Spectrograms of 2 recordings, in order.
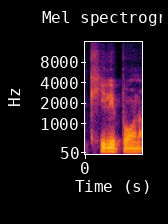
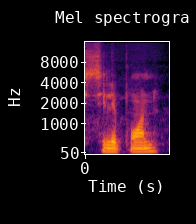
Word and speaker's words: Celeborn: Also be beziehungsweise Celeborn ausgesprochen, nicht Celeborn.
